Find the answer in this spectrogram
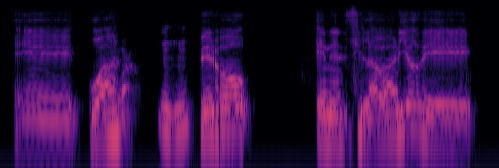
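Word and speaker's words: は: Por ejemplo, konnichiwa termina en ja, que se pronuncia wa, pero en el silabario de hiragana, el wa tiene otra forma.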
